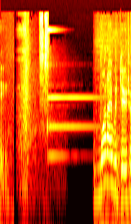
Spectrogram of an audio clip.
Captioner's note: ping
